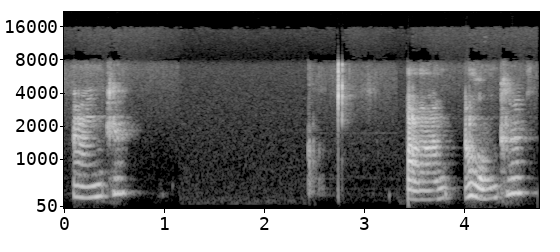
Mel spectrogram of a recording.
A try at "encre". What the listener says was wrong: Только encre, еще глубже.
